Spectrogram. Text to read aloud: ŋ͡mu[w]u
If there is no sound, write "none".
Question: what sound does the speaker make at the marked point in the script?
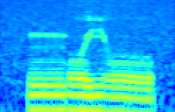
j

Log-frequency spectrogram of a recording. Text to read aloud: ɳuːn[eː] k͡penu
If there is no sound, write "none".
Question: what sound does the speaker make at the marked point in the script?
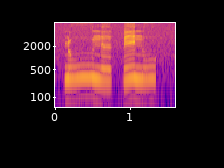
ɘː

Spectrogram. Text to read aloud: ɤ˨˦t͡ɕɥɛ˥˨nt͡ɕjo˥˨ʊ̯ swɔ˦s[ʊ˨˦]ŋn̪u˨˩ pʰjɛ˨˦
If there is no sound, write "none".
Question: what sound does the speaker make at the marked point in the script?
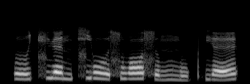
ʊ˨˦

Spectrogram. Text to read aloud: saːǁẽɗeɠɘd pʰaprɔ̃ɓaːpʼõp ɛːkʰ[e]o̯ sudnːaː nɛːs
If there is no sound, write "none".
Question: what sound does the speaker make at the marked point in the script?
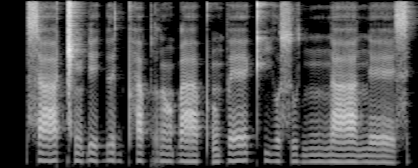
i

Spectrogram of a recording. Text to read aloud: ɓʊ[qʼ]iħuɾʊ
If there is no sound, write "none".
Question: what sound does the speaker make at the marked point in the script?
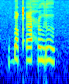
qʼ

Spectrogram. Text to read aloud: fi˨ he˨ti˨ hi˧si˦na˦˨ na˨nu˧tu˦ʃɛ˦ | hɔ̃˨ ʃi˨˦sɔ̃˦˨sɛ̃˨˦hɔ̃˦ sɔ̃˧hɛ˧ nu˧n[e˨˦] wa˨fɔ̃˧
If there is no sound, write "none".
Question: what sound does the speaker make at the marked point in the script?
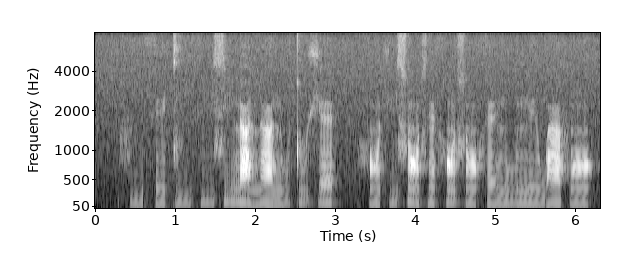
e˧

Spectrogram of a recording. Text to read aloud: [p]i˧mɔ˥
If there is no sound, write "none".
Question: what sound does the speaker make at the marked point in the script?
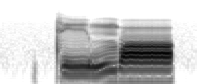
t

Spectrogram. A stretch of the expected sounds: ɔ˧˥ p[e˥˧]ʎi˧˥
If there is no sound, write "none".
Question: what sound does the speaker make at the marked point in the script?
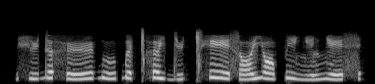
i˥˧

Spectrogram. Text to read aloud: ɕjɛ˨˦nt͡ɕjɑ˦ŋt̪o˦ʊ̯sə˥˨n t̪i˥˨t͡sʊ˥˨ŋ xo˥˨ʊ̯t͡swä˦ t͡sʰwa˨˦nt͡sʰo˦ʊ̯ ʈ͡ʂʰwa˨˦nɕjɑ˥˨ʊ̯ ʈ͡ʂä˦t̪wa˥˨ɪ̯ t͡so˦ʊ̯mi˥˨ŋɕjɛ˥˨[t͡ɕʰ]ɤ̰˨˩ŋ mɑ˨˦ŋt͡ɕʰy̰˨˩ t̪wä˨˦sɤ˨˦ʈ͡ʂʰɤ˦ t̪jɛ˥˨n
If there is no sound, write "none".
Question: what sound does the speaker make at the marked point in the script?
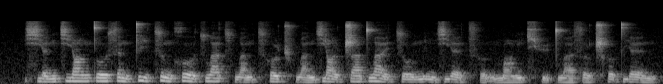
t͡sʰ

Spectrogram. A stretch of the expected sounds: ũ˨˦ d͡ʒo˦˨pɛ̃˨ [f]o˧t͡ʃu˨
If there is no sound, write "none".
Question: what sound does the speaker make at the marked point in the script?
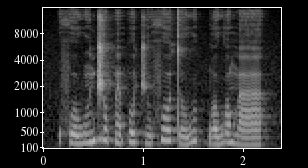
p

